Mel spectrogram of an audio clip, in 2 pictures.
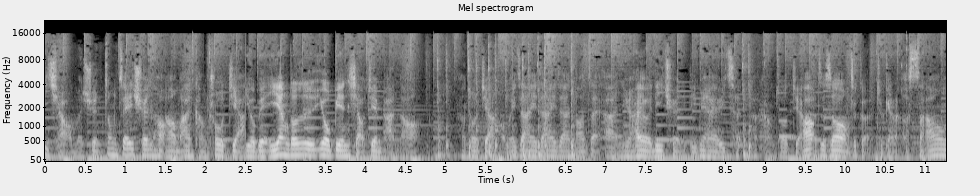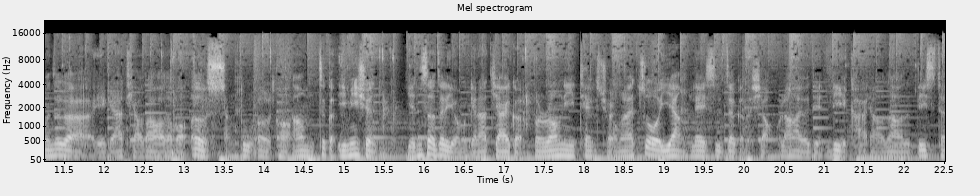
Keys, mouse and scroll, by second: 0.5 click, 1.3-3.9 middle drag, 4.9 ctrl+KP_Add, 5.3 ctrl+KP_Add, 5.5 ctrl+KP_Add, 5.7 ctrl+KP_Add, 5.9 ctrl+KP_Add, 6.1 ctrl+KP_Add, 6.5 ctrl+KP_Add, 6.7-8.7 middle drag, 8.7 ctrl+KP_Add, 9.4-10.6 middle drag, 10.6 click, 11.0 Tab, 11.4-13.6 drag, 13.6 scroll down 3, 13.7 middle click, 14.0 middle click, 14.9 click, 15.4 shift+a, 19.2 scroll down 5, 19.9 scroll up 4, 21.2 click, 21.5 middle click, 21.5-22.5 drag.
